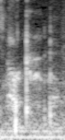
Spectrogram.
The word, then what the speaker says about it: Harkonnen: Oh, I said Harkonnen. It's Harkonnen, I think. Harkonnen. That's how they say it in this movie. Harkonnen, not Harkonnen.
